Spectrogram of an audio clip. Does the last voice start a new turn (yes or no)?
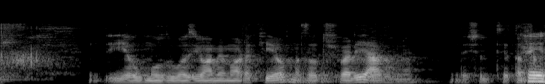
yes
